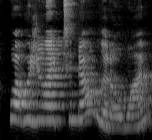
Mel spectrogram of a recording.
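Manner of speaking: welcoming the gosling; lightly voiced Loudwing. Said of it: "said Loudwing".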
